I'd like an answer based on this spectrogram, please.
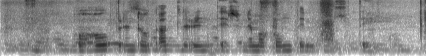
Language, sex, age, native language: Icelandic, female, 15, Icelandic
